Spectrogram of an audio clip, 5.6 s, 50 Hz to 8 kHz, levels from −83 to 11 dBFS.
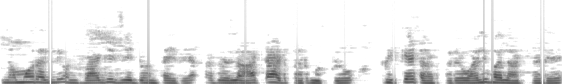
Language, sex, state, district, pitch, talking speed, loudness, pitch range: Kannada, female, Karnataka, Shimoga, 215 Hz, 140 wpm, -27 LUFS, 205-240 Hz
